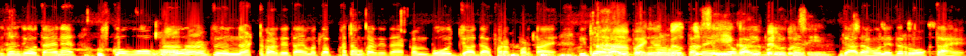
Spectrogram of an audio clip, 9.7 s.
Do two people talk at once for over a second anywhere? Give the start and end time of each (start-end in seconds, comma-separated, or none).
6.0-8.0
